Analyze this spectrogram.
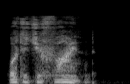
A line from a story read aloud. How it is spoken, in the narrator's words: he whispered, and he damned the machines that would make him sound disinterested, that would make him sound as if he knew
